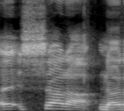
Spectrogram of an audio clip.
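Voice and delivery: ordinary talk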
